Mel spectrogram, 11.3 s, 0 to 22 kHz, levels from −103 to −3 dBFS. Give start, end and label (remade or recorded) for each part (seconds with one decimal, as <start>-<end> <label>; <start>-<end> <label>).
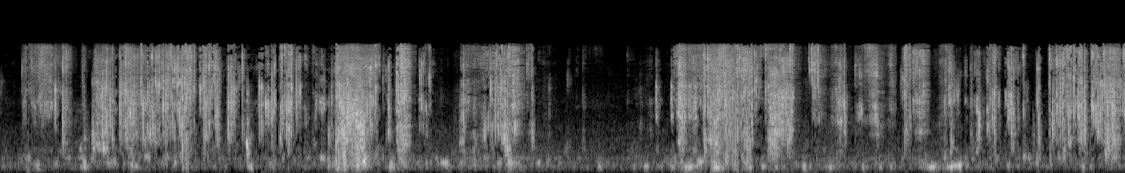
0.0-2.6 recorded; 2.6-3.8 remade; 3.8-6.9 recorded; 6.9-9.1 remade; 9.1-11.3 recorded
